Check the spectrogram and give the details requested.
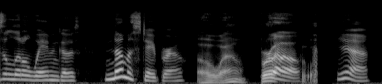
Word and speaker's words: namaste: Level one, namaste. Pronounced namaste.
